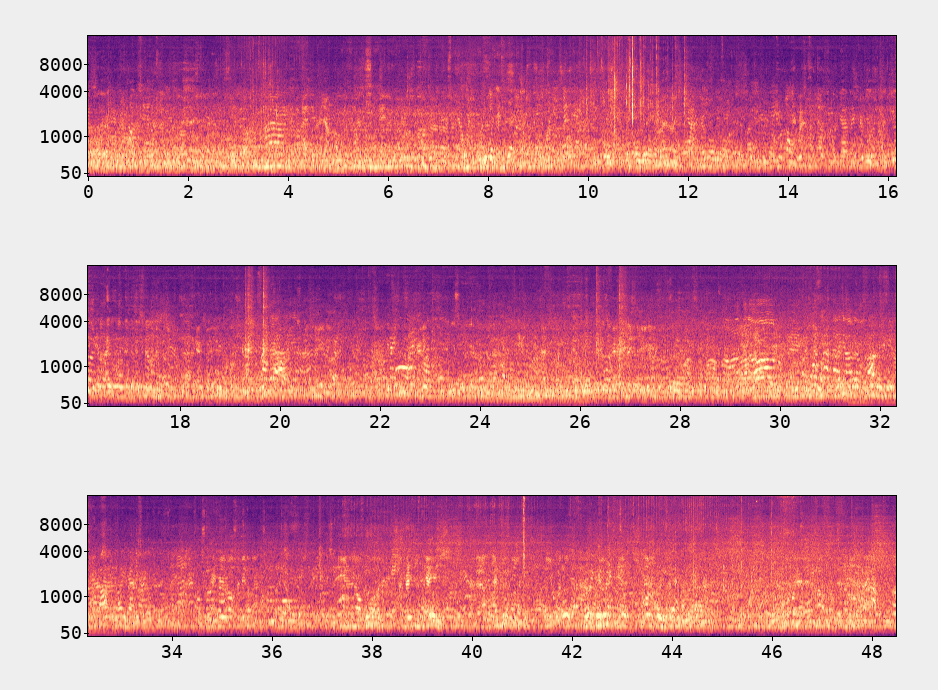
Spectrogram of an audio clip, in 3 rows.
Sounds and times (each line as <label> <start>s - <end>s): Lively discussions 0.0s - 48.4s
